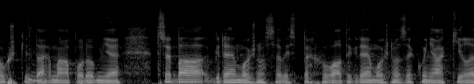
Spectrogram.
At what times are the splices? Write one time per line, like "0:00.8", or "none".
0:01.5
